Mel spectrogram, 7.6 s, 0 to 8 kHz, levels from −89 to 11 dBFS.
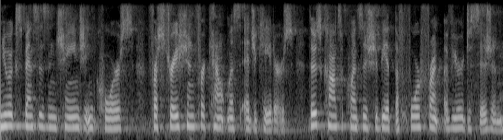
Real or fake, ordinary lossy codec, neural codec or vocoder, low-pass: real; Opus, 64 kbps; none; 7.2 kHz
